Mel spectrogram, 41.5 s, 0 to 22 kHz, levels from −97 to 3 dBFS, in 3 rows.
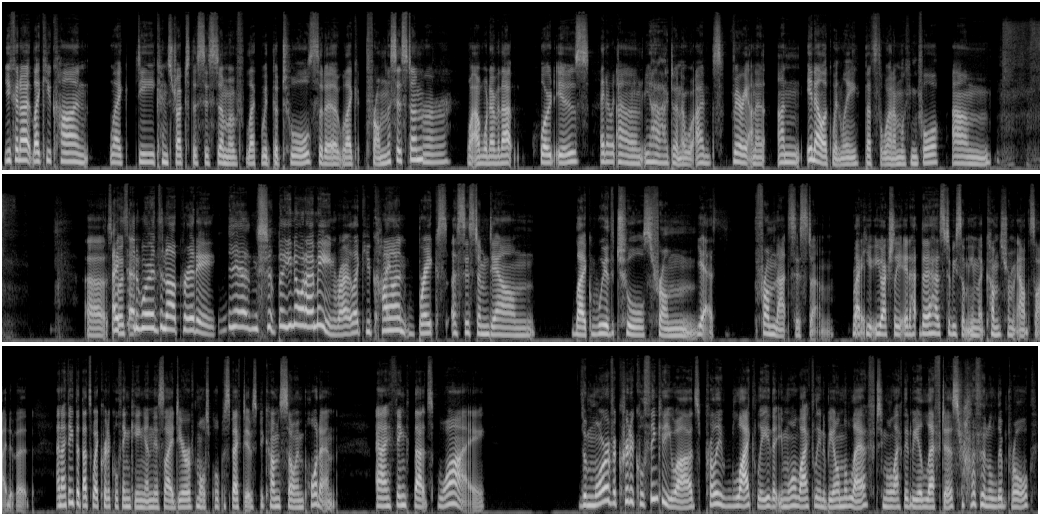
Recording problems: uneven, jittery; strongly; from 1.5 to 40 s

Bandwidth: 17 kHz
